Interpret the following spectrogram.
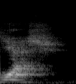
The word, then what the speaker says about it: Iași: In a town called, or a city called, you pronounce it as Iași. Okay. Spelled as IASI. So it's not okay. correct how it's pronounced.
